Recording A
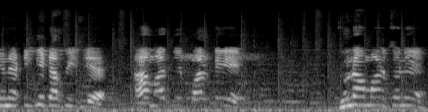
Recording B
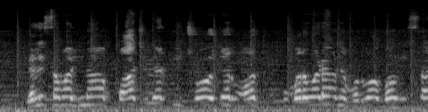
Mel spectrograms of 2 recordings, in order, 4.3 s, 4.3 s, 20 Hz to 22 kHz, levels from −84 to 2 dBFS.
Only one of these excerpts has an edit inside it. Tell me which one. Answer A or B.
A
